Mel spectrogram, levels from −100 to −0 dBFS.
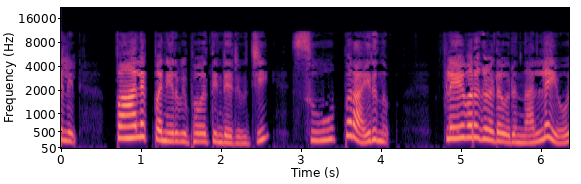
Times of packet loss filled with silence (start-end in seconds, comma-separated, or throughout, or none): none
